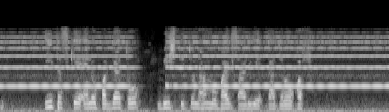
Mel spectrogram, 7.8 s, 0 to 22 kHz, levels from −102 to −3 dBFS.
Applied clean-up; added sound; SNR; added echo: none; Wind instrument, woodwind instrument; -4 dB; none.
